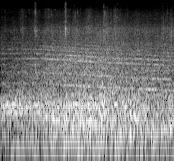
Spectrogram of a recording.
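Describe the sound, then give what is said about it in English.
A train rolls steadily along the rails, a loud, continuous rumble with a faint rhythmic clickety-clack running through it and no voices. “But I'm going across now, so do you want to take the train to rehab?”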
